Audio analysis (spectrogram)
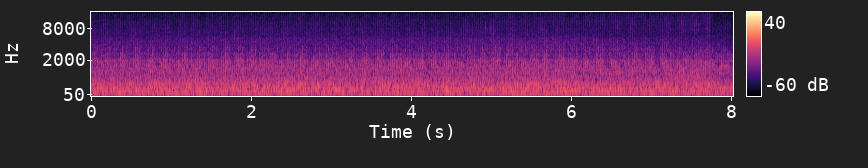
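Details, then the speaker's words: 24-year-old Range Rover P38 diesel, abandoned over five years, idling after coolant drain, refill and bleeding, jump-started, warming to thermostat temperature; idling nicely, sounding really nice, with wind whistle from loose window trim; normal diesel idle. "now that she's idling away there nicely sounding really nice"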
